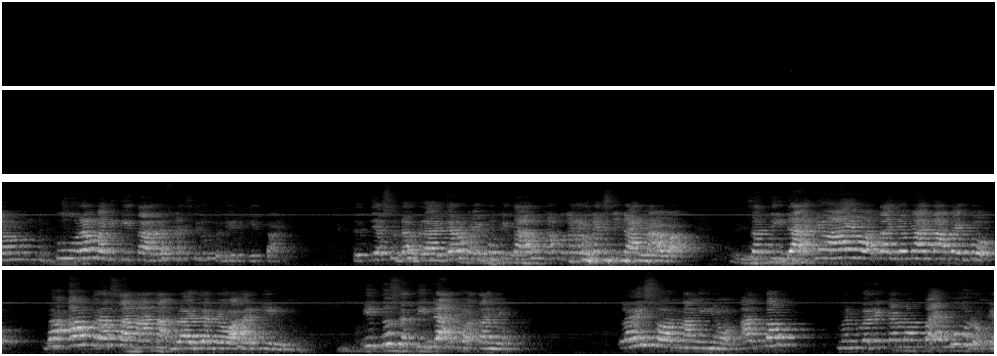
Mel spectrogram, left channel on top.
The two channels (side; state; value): left; silent; 61 dB below the other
